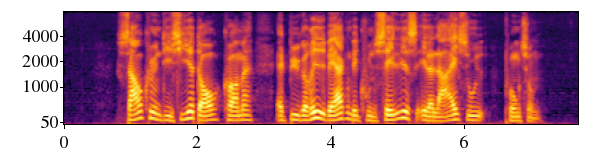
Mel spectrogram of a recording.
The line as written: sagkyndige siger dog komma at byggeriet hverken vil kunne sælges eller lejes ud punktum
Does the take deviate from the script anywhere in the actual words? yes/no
no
